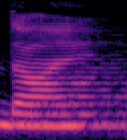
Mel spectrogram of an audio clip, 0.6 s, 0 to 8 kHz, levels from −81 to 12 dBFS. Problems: none marked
